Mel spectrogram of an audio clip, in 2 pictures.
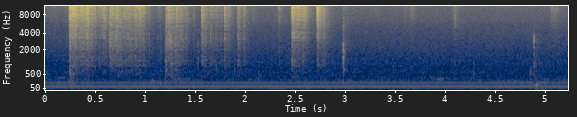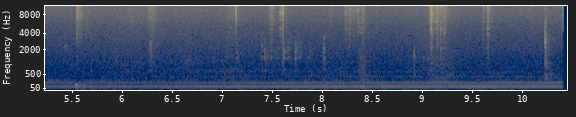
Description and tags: Kochendes Wasser auf Herd
this crackling noise came when some hot water got out of the pot while i was cooking water for my noodles :) sounds a little bit like electricity though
